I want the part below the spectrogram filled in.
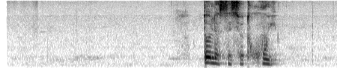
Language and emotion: Russian, angry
